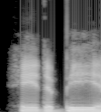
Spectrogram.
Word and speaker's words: atob: That's how you pronounce it. It's A to B and B to A.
